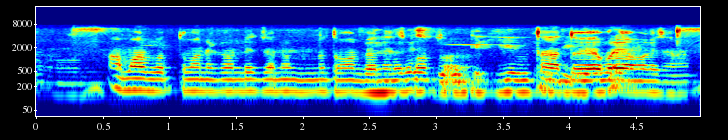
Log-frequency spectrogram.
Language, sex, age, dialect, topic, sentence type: Bengali, male, 18-24, Western, banking, statement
